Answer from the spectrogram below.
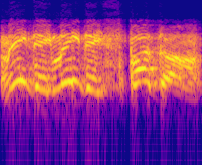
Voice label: aircraft destroyed mood med, speech pol

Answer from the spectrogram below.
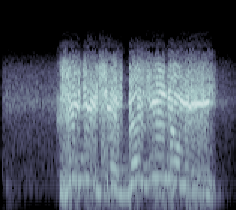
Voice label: voice message driver contused, crew tanks czech

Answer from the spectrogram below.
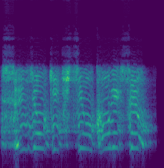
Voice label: dialogs japanese; hon jpn second wave; War Thunder

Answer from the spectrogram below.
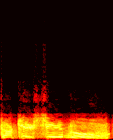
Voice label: bomb failure, speech cze, mood high; War Thunder

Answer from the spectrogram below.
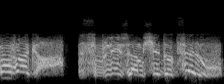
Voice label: near waypoint mood high, speech pol; War Thunder

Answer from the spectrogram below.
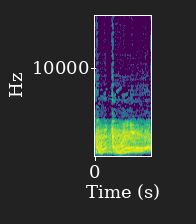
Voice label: bomb failure mood low, speech pol; War Thunder

